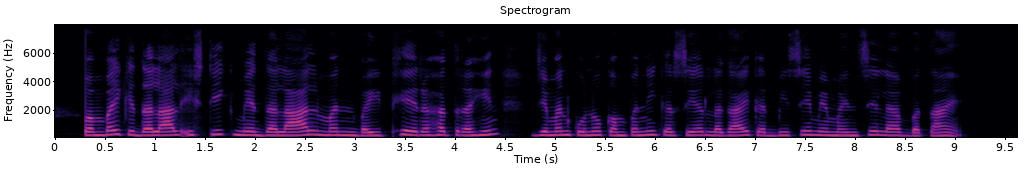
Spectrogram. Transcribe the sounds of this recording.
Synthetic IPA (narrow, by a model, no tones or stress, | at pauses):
bə̃mbəiked̪ɐlaːlɪsʈiːkmẽd̪ɐlaːlmənbəɪʈʰeɾəɦət̪ɾəɦɪn | d͡ʒemənkoːnokə̃mpənikɐɾseːəɾləɡaːekəɾbiːsemẽməɪnseləb̚ːət̪aːẽː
